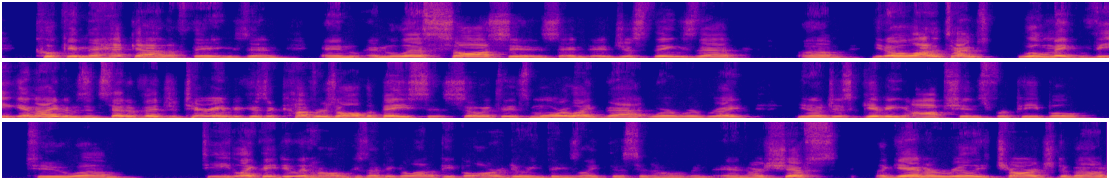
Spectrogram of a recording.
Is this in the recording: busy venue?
no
